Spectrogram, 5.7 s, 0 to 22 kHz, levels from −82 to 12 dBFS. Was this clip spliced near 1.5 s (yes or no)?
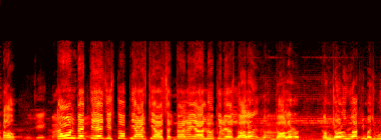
no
